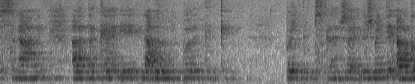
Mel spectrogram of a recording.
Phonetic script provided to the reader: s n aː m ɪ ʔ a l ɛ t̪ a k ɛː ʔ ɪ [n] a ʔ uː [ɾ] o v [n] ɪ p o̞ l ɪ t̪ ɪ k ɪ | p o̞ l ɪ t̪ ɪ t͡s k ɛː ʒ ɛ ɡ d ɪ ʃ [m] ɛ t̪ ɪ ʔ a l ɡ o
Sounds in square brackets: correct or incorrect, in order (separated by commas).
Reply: correct, correct, incorrect, correct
